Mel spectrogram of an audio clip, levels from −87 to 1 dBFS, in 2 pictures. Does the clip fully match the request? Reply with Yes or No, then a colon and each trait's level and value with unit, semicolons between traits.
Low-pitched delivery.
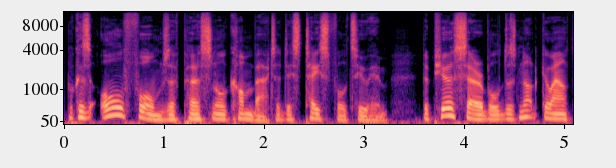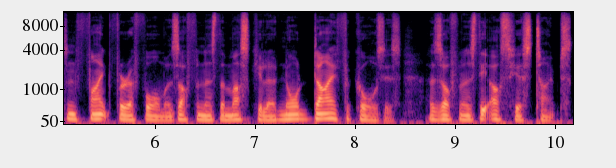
Yes: low, 100 Hz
